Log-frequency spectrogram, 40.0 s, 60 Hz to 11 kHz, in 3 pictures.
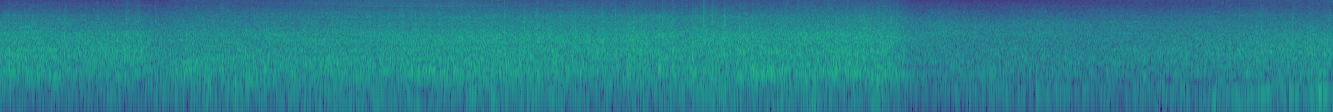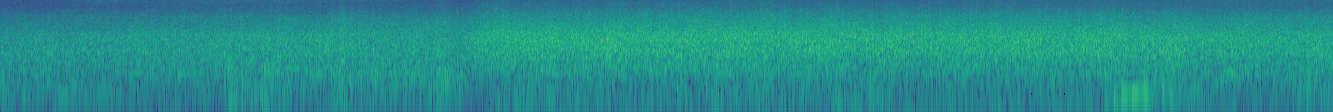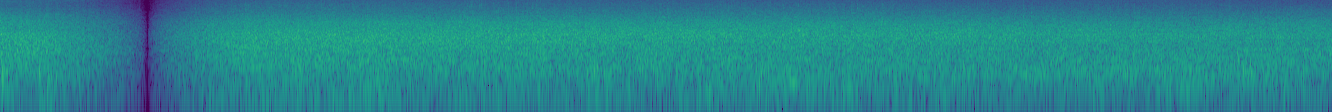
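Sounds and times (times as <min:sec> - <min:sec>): model train wheels clattering on rails: 0:00.0 - 0:09.1, 0:12.1 - 0:27.6.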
